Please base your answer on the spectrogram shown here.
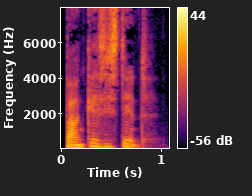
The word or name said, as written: bankassistent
